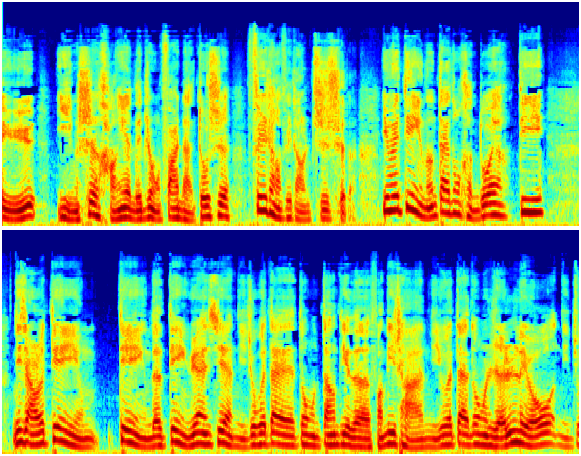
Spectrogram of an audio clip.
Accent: China

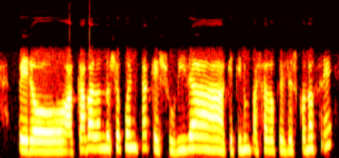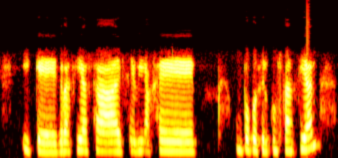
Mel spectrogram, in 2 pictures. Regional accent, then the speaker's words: Alcañiz, Aragon, Spain; now in Tudela, Spain; aunque soy de Alcañiz, llevo 22 años viviendo aquí y es mi segunda ciudad. Me ha acogido Tudela magníficamente y me considero ya tudelana.

